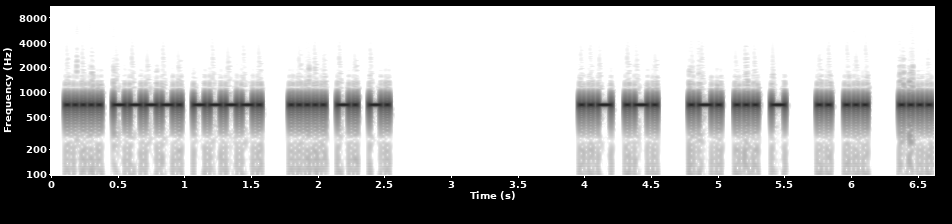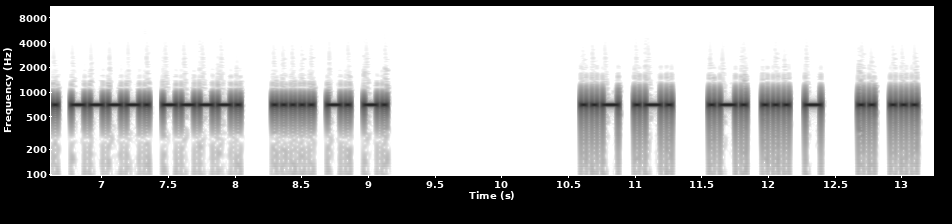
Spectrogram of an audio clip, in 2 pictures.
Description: Morse code, heard as a keyed tone, about 37 wpm, 700 Hz. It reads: 599 5NN UR RST IS 599 5NN UR RST IS
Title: Speed-Racing Common QSO Phrases - 30wpm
